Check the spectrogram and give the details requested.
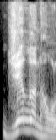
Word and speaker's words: Gyllenhaal: And Harry, 23, has overtaken dimpled celebs such as movie stars Brad Pitt and Jake Gyllenhaal. It's a soft G.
